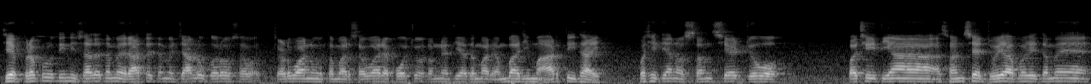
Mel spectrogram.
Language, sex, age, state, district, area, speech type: Gujarati, male, 30-45, Gujarat, Rajkot, urban, spontaneous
